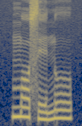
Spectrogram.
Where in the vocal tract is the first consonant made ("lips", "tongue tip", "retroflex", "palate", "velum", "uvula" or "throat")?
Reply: lips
